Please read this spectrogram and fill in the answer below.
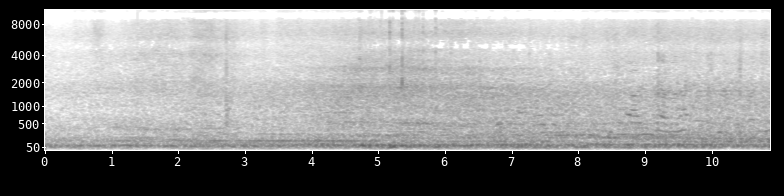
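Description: Steady road-traffic rumble with voices in the background, growing louder over the first few seconds.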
